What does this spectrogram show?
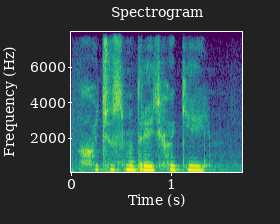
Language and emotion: Russian, neutral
